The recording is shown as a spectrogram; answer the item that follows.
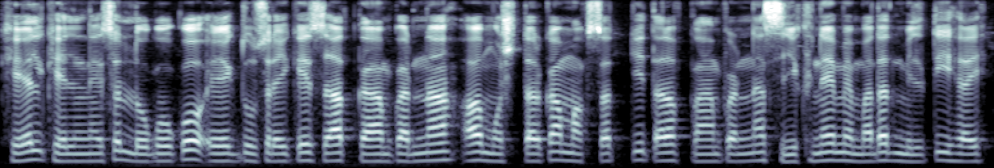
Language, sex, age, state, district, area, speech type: Urdu, male, 18-30, Maharashtra, Nashik, rural, spontaneous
